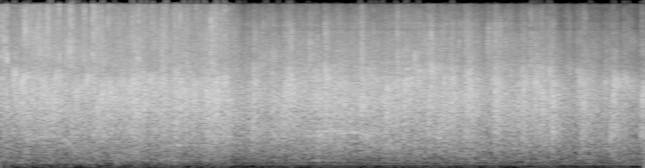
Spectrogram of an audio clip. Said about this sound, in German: Einen ganz herzlichen Applaus für Open Day Town.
